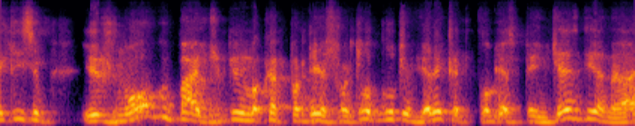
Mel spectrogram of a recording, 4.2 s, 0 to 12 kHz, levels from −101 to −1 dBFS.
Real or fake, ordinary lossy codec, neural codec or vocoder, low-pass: fake; Opus, 16 kbps; codec, 44.1 kHz, 2.6 kbps, SNAC; 10.8 kHz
